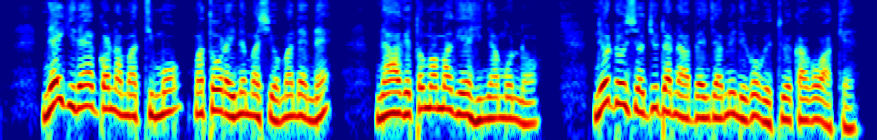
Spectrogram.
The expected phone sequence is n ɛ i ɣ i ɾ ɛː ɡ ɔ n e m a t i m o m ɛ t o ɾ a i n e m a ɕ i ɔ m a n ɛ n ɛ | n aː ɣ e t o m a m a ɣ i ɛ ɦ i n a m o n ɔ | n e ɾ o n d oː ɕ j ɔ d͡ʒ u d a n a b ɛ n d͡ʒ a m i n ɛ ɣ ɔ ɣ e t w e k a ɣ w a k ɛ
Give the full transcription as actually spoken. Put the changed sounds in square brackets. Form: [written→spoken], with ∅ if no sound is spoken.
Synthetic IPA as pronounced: n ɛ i ɣ i ɾ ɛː ɡ ɔ n [e→a] m a t i m o m [ɛ→a] t o ɾ a i n e m a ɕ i ɔ m a n ɛ n ɛ | n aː ɣ e t o m a m a ɣ [i→e] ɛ ɦ i [n→ɲ] a m o n ɔ | n e [ɾ→∅] o n d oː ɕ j ɔ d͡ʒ u d a n a b ɛ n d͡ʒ a m i n [ɛ→i] ɣ [ɔ→o] ɣ e t w e k a ɣ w a k ɛ

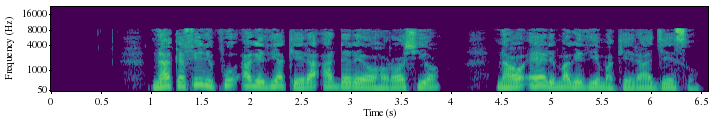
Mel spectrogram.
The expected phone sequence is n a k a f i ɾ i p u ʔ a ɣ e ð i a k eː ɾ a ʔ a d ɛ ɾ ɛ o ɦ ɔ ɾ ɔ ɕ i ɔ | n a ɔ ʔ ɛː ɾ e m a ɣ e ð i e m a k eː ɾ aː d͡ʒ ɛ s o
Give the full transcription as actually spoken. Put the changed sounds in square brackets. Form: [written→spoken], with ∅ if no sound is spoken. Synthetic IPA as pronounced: n a k [a→ɛ] f i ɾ i p u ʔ a ɣ e ð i a k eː ɾ a ʔ a d ɛ ɾ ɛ [o→ɔ] ɦ ɔ ɾ ɔ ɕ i ɔ | n a ɔ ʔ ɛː ɾ e m a ɣ e ð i e m a k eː ɾ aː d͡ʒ ɛ s o

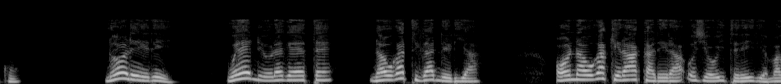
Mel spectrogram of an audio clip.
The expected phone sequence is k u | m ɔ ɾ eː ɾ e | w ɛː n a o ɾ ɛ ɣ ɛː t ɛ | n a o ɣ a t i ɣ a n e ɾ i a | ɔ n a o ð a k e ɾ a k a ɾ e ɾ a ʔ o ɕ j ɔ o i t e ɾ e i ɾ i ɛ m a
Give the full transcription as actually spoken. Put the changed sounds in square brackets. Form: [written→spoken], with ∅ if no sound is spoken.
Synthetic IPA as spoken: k u | [m→n] ɔ ɾ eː ɾ e | w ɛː n [a→e] o ɾ ɛ ɣ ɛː t ɛ | n a o ɣ a t i ɣ a n e ɾ i a | ɔ n a o [ð→ɣ] a k e ɾ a k a ɾ e ɾ a ʔ o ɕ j ɔ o i t e ɾ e i ɾ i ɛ m a

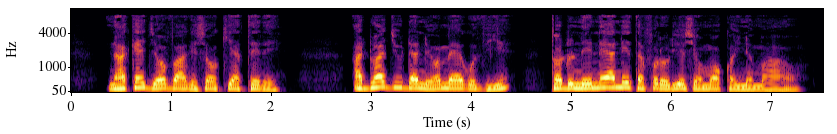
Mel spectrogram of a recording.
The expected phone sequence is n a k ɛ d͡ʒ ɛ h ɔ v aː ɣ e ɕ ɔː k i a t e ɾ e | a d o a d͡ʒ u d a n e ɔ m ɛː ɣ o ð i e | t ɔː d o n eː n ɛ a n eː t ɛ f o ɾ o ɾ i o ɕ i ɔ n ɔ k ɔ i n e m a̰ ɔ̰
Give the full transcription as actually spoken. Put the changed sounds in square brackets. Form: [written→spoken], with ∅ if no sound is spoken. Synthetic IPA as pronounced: n a k ɛ d͡ʒ ɛ h ɔ v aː ɣ e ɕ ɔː k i a t e ɾ e | a d o a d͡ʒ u d a n e ɔ m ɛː ɣ o ð i e | t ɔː d o n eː n ɛ a n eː t ɛ f o ɾ o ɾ i o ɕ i ɔ [n→m] ɔ k ɔ i n e m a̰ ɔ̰

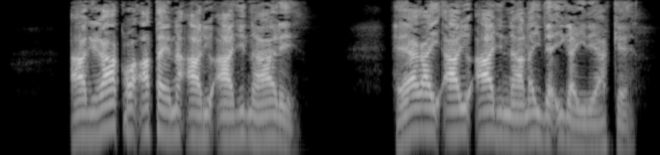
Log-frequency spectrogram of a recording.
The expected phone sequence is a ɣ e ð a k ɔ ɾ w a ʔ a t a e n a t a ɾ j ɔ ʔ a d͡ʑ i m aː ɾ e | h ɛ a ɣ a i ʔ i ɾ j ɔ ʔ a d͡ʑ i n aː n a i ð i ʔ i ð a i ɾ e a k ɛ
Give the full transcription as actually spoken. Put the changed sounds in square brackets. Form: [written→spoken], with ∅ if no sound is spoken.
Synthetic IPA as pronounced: a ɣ e [ð→ɣ] a k ɔ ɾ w a ʔ a t a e n a [t→ʔ] a ɾ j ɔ ʔ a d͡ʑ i [m→n] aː ɾ e | h ɛ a ɣ a i ʔ [i→a] ɾ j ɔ ʔ a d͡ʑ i n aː n a i ð [i→ɛ] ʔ i [ð→ɣ] a i ɾ e a k ɛ

